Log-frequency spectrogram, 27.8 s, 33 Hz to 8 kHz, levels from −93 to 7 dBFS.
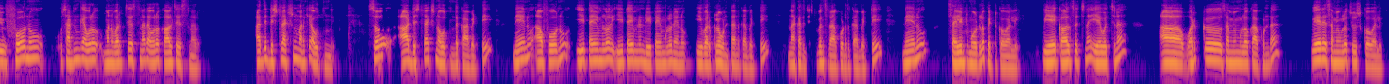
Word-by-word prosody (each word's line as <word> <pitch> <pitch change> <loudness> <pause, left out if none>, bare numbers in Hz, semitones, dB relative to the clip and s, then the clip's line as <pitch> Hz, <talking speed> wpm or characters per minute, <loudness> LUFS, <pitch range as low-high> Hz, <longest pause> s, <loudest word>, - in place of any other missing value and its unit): ఈ - - +4 0.3
ఫోను 180 +3 +4 0.7
సడెన్‌గా 160 +5 0
ఎవరో 160 +2 +3 0.2
మన 135 - +1
వర్క్ 135 0 -1
చేస్తున్నారు. 155 -1 -2
ఎవరో 150 +3 +2
కాల్ 135 0 +5
చేస్తున్నారు. 110 -6 -5 1.2
అది 145 +5 +1
డిస్ట్రాక్షన్ 150 +4 -1
మనకి 140 -2 -3
అవుతుంది. 120 -4 -5 0.8
సో, 180 - +4 0.5
ఆ - - +8 0.2
డిస్ట్రాక్షన్ 160 +5 -3
అవుతుంది 125 -2 -2
కాబట్టి 110 - -3 0.6
నేను 175 +7 +1 0.2
ఆ - - +5
ఫోను 150 +6 +2 0.4
ఈ - - +5 0.2
టైంలో 155 +1 +2 0.2
ఈ - - +1
టైం 150 0 +3
నుండి 140 -3 -2
ఈ - - -11
టైంలో 130 +1 -1
నేను 125 -1 -4 0.3
ఈ - - +1
వర్క్‌లో 125 +3 +1
ఉంటాను 115 +2 -5
కాబట్టి, 100 -1 -8 0.6
నాకది 120 -2 -2
డిస్టర్బెన్స్ 135 +1 -6
రాకూడదు 110 +1 -3
కాబట్టి, 100 -1 -5 0.6
నేను 155 +7 +2 0.6
సైలెంట్ 135 0 +4
మోడ్‌లో 125 +7 +1
పెట్టుకోవాలి. 105 -2 -3 0.7
ఏ - - +8 0.2
కాల్స్ 140 +1 +4
ఒచ్చినా, 165 +6 -6 0.2
ఏవొచ్చినా 135 +7 +1 0.9
ఆ - - +10 0.5
వర్క్ 160 +4 -1 0.4
సమయంలో 140 -1 +1
కాకుండా 125 - -2 0.8
వేరే 165 +1 +8
సమయంలో 140 0 +1
చూసుకోవాలి. 110 -6 -2
135 Hz, 115 wpm, -24 LUFS, 120-155 Hz, 1.2 s, ఆ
